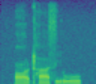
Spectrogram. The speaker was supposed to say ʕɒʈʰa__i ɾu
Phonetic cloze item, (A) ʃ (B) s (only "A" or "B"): B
